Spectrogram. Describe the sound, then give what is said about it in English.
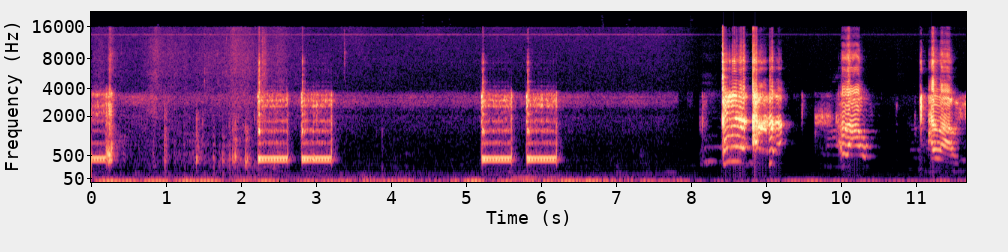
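A phone call to a socialite in LA rings out with two double-burst ringback tones over a faint steady hum, then the call connects and people start talking. “Okay, so we're just ringing.”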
